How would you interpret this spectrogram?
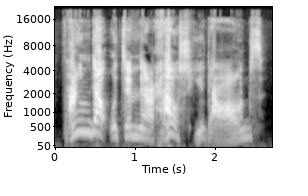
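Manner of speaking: loud, rough-mannered pirate order; bossy pirate command; pirate captain. A narrator's reading. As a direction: order the crew about loudly. Pirate captain orders his crew.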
